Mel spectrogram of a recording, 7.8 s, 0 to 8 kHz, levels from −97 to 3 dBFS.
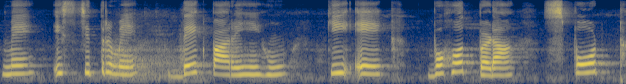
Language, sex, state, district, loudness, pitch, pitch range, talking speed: Hindi, female, Madhya Pradesh, Dhar, -17 LUFS, 260 Hz, 235-290 Hz, 105 wpm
